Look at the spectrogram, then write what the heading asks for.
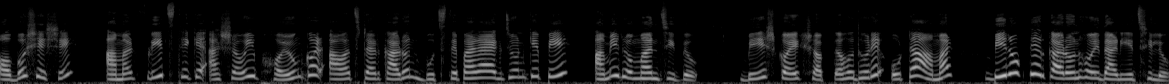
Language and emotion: Bengali, happy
